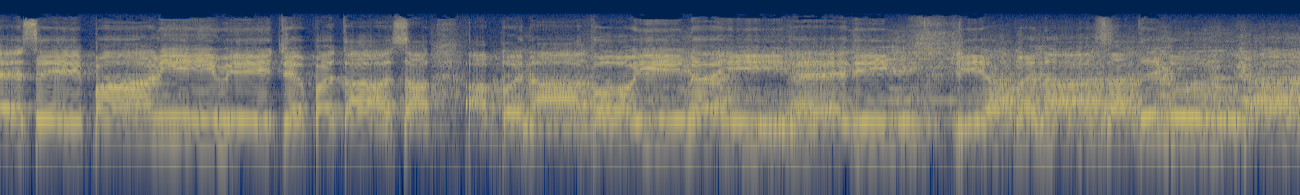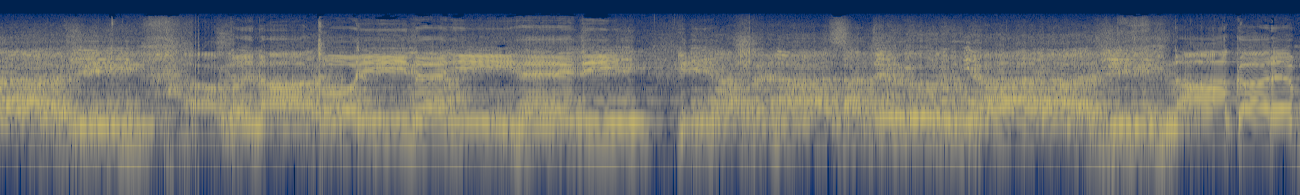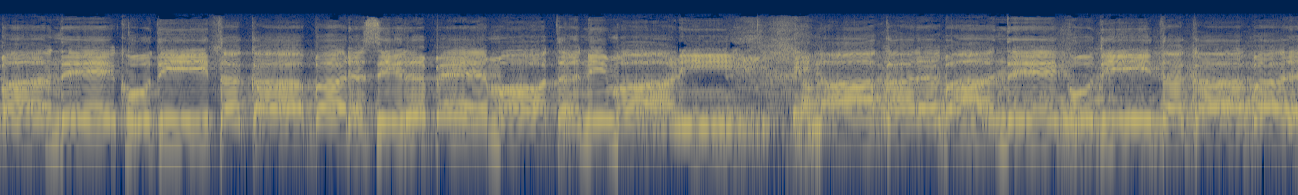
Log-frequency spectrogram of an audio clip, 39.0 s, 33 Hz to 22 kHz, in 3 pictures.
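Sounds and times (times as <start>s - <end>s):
person chanting: 0.0s - 38.9s.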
